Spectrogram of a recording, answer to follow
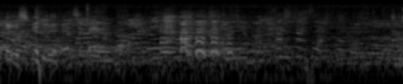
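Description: Indistinct chatter: several people talking at once in the background, no single voice clear.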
